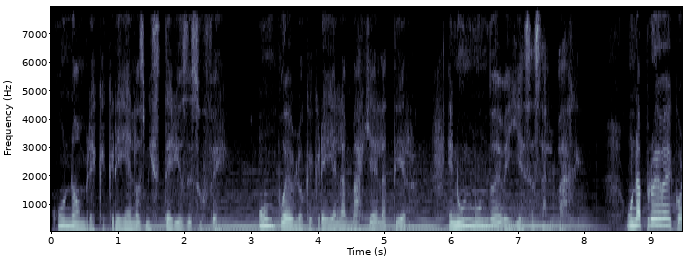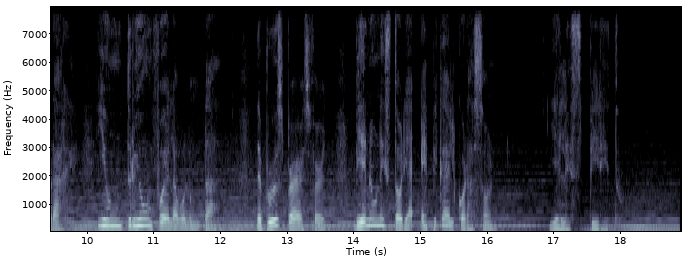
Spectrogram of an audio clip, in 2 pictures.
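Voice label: Latin American Spanish commercial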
